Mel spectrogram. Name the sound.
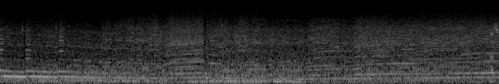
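F1 car engine on a lap in F1 2017 video game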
